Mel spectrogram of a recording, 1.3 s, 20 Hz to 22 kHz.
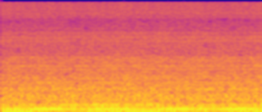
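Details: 1.5-ton York condensing unit, R22 recovered, nitrogen-flushed, vacuumed to 250 micron, recharged R410A: steady low hum with coarse rattly drone, like a rock inside; broken compressor valve plate, suction line hot, liquid line cold, little cooling.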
